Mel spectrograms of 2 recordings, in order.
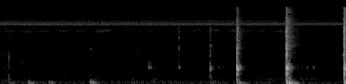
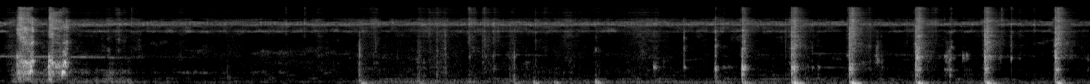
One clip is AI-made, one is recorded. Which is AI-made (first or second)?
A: second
